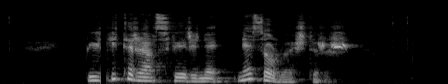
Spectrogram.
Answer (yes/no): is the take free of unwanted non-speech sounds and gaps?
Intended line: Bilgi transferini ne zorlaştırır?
no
